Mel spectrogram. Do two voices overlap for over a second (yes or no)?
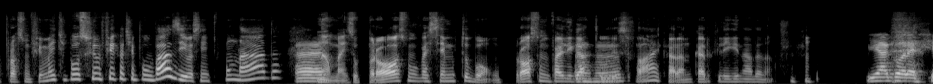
no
